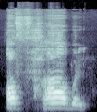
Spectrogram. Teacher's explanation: हा पे खड़ा ज़बर 2 रकत मरकजी हलक से पढ़ेंगे हा को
